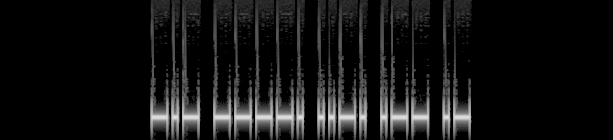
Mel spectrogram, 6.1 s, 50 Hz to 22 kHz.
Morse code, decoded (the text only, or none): K9FWA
